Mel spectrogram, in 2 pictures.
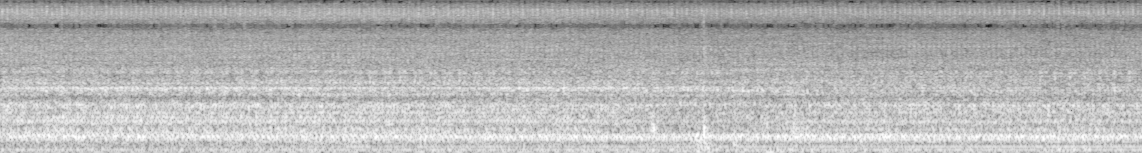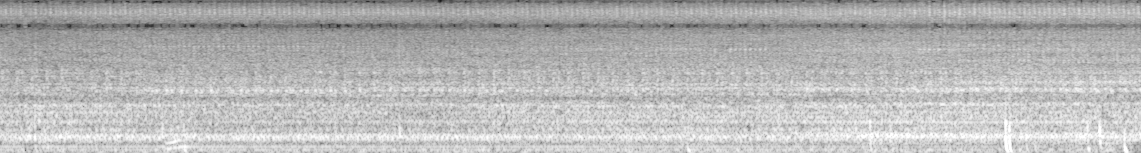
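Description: Acura MDX engine idling after a timing belt service, a steady mid-to-low hum with faint vibration, continuous and even throughout with no talking.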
